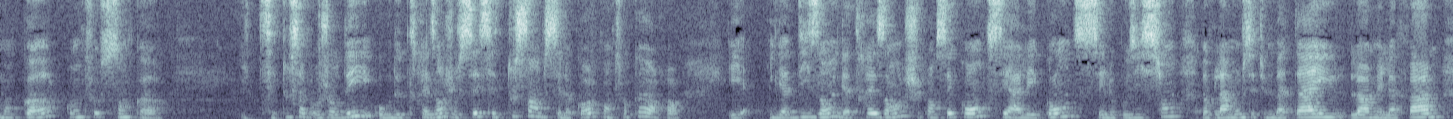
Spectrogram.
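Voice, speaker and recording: A woman talks fairly slowly at a fairly high pitch with ordinary pitch variation. Noticeable background noise and audible room echo are present. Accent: Bengali. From India, Bengal. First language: Bengali (speaking French). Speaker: writer. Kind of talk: interview. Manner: halting, many hesitations.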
